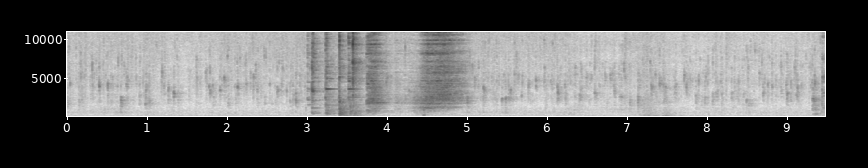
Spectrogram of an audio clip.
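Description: Battered vegetable pakoras frying in a stainless steel pan of oil with a faint, steady sizzle. A little past three seconds in there are a few sharp metallic clicks, and about a second later a short hiss.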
